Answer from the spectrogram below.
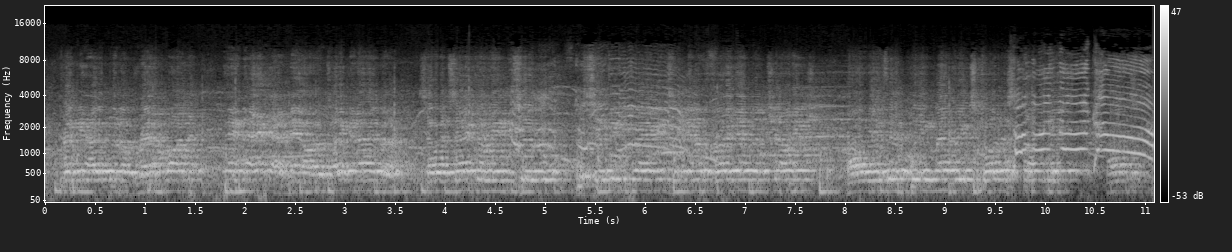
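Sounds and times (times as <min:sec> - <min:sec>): spectators shouting and cheering: 0:00.0 - 0:11.0.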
